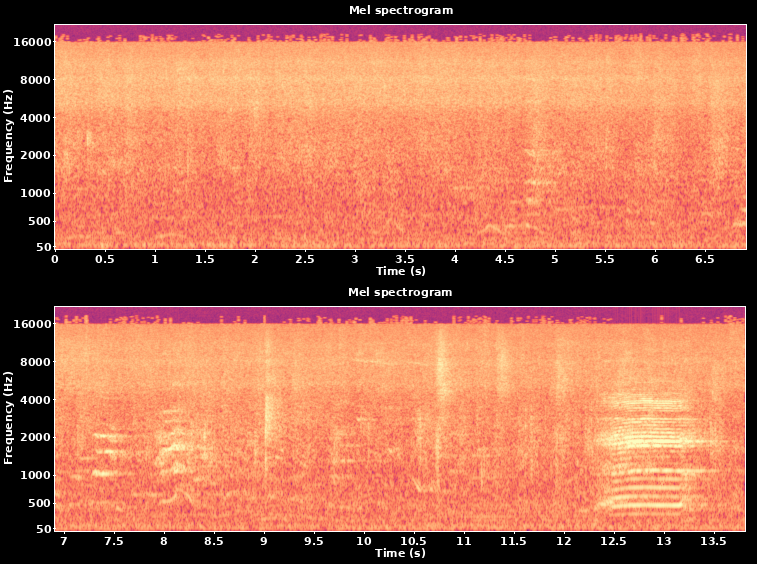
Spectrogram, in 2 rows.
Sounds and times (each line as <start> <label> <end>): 12.3 tourist sheep 13.7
